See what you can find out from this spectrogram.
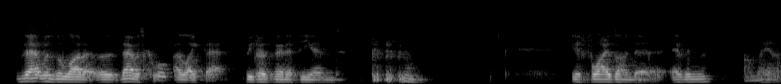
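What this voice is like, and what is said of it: Strained, fading voice. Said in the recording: “I'm losing my voice. ... I'm losing my voice, sort of.”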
